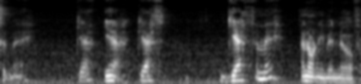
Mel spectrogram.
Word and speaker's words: Gethsemane: Get Yeah, guess Gethsemane. I don't even know if I'm pronouncing it. g e t h s e m a n e Gethsemane. That's how I'd say that.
